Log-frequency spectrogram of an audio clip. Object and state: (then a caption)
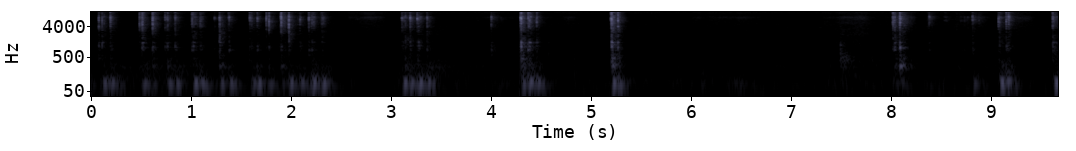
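Plastic computer keyboard with metal frame. Fingertips and long white nails type on a compact wireless keyboard with black plastic keys in a thin silver aluminium frame, resting on a wooden table. A quick run of dense clicking gives way after a pause to short bursts and single sparse key presses. Each press is a dry, short click with a soft low thud and a bright tick that stops at once.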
